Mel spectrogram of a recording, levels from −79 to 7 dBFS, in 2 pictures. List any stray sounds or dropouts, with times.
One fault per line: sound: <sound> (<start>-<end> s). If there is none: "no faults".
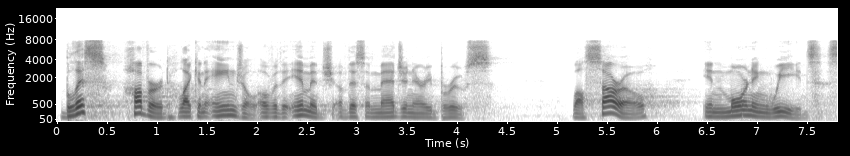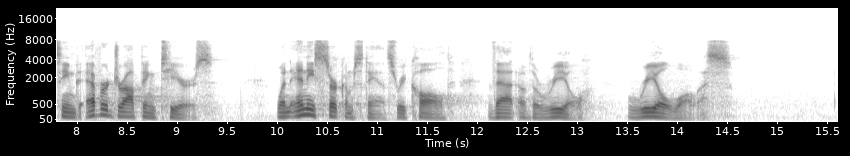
no faults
